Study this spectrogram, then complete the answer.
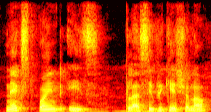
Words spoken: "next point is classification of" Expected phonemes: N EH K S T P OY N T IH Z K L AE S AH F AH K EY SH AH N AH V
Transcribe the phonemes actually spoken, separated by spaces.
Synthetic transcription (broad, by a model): N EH K S T P OY N T IH Z K L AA S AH P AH K EY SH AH N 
